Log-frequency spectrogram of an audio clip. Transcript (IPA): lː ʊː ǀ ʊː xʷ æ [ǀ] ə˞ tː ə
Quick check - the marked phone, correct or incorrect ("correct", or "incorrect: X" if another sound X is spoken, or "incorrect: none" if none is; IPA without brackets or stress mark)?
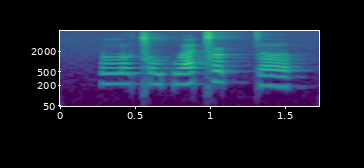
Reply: correct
